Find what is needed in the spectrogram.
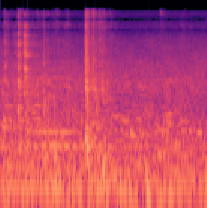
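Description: Porcelain bowls and a metal ladle clinking as noodle bowls are handled at a stall counter, with one sharp clink a little under a second in, over a steady low hum.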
